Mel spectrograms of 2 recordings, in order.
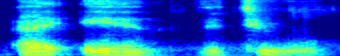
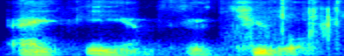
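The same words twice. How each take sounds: First: It is said in a plain, normal voice. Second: It is said in a put-on lisping voice.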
